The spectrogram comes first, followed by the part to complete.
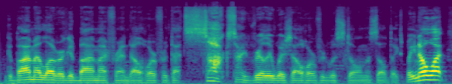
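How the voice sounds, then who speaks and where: A young man casually commentating his basketball video game as he plays, swinging from low mutters to loud swearing outbursts. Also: fairly even intonation, normal speed, no room sound. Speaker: gaming streamer.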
